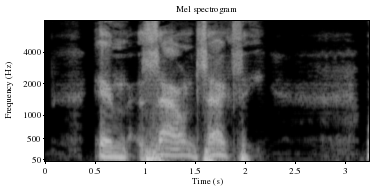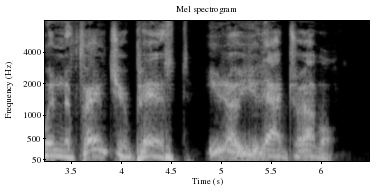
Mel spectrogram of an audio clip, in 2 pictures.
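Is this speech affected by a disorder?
Yes: speech impediment, mild; slight, occasional, worst on words beginning with b.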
